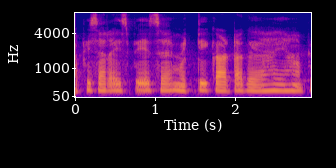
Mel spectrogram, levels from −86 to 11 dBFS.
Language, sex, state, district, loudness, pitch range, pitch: Hindi, female, Haryana, Jhajjar, -21 LUFS, 90-95 Hz, 95 Hz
